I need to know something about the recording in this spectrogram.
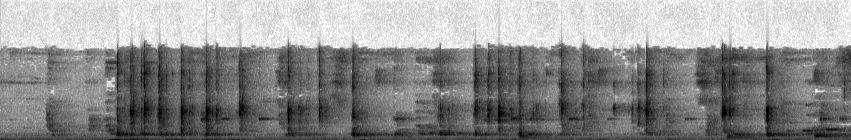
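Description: Typing on a computer keyboard: a string of keystrokes in short, uneven bursts, starting about a second in.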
